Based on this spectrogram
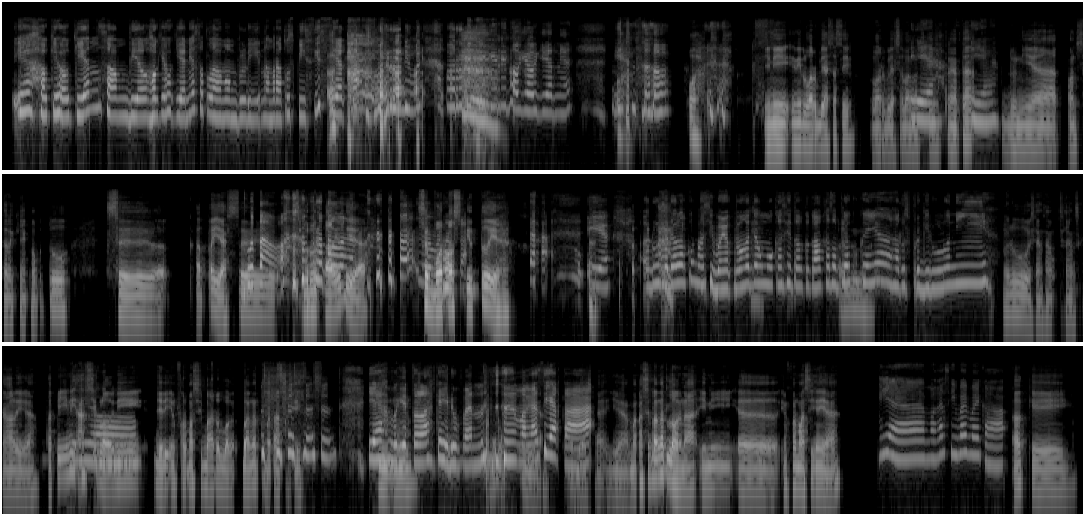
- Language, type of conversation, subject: Indonesian, podcast, Konser apa yang paling berkesan pernah kamu tonton?
- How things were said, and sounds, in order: in English: "pieces"; laugh; other background noise; laughing while speaking: "gitu"; sniff; laugh; background speech; laugh; laugh; laugh; laugh; tapping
